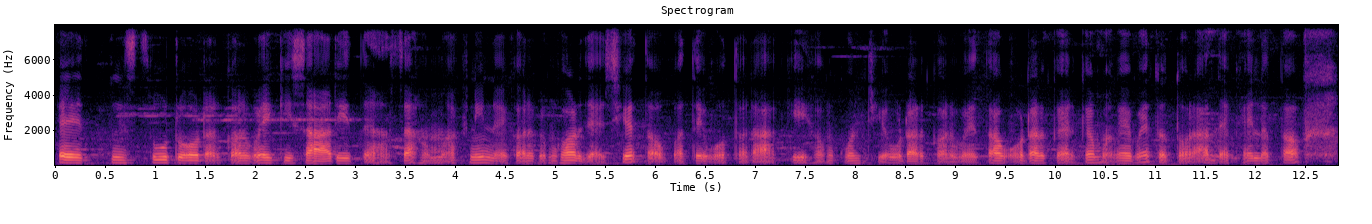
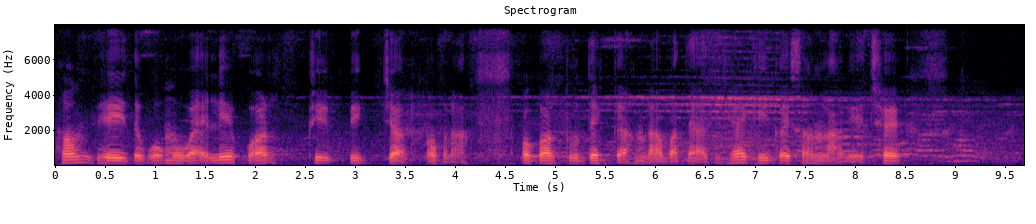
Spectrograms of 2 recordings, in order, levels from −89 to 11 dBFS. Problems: background sounds at intervals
